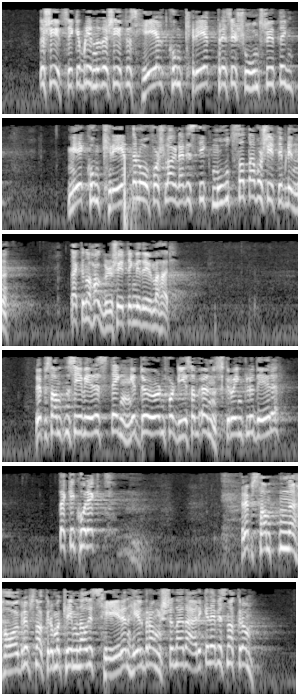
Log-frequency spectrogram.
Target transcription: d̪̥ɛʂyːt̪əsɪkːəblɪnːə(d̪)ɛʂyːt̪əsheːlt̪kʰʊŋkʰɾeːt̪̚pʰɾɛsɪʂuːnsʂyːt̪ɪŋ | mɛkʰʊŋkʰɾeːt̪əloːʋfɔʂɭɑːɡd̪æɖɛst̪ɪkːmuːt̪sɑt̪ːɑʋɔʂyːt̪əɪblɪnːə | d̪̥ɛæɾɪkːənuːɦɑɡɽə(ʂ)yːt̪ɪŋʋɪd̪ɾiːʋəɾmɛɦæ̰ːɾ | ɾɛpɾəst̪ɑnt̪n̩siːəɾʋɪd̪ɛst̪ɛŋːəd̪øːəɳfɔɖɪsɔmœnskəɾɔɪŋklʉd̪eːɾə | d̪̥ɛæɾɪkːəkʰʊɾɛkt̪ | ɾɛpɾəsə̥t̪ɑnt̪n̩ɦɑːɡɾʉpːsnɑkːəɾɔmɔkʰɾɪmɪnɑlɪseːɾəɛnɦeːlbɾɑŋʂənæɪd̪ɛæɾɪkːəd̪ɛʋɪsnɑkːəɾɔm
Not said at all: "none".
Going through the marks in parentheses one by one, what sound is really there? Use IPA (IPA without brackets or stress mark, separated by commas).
d̪, ʂ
